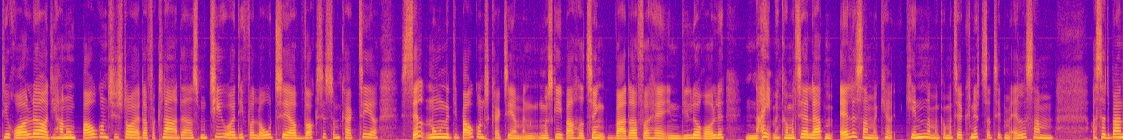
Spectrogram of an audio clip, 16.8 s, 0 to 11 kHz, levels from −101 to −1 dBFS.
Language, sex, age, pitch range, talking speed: Danish, female, 30-49, 190-235 Hz, 230 wpm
